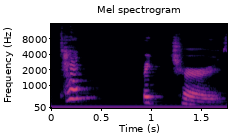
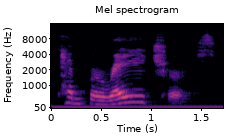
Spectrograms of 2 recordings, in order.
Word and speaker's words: temperatures: have the right stress temperatures once again temperatures it goes on the first syllable right yeah so 10 pictures is the right way of saying it it's not temperatures yeah that's wrong yeah the rest comes very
